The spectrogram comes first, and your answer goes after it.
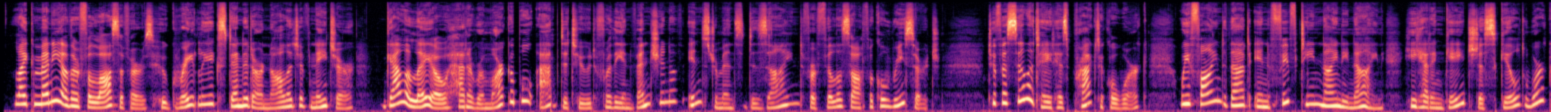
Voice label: Narrative

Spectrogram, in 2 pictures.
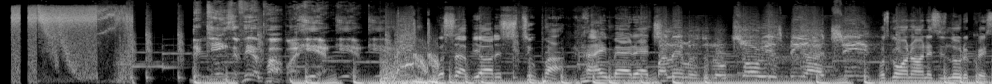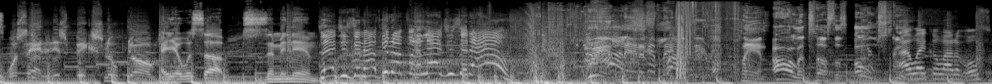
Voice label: Radio Imaging

